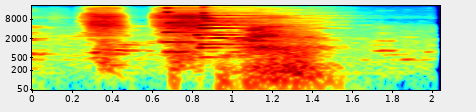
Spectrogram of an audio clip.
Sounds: Sniff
